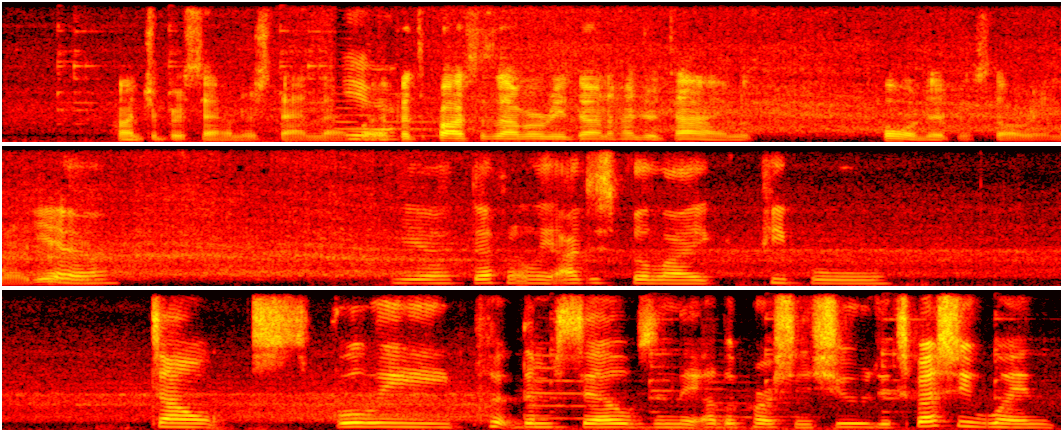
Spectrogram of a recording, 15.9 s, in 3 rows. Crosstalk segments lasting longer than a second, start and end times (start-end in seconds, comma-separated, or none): none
